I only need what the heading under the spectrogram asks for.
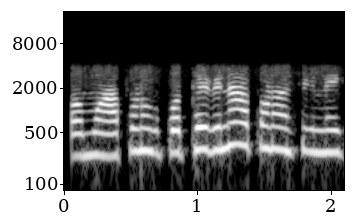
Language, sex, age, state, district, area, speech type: Odia, female, 18-30, Odisha, Koraput, urban, conversation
